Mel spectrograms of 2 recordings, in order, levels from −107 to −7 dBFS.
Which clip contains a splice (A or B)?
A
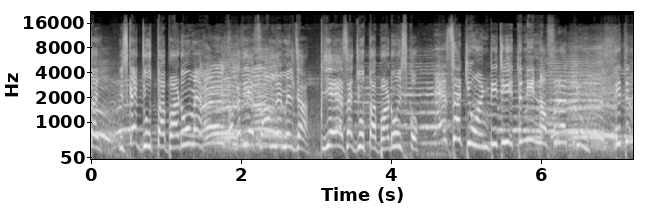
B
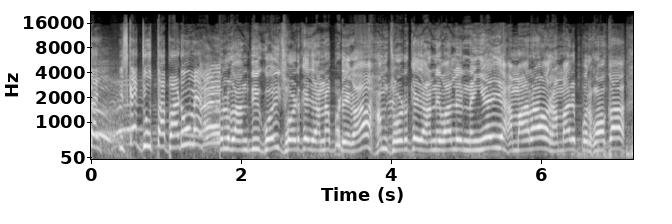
B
